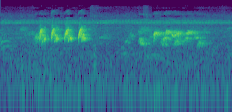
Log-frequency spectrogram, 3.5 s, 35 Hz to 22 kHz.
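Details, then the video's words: Red-whiskered bulbul, caged one year after capture in the Vietnam–Laos wild, song called 80% doubled, played to stimulate other bulbuls; four quick loud chirps in a row, a pause, then a longer rolling warble, a steady whine underneath. "นกกรงหัวจุกป่าเวียดลาว ชำใว้1ปี เบิ้ล80% เปิดกระตุ้นนกฟังนกร้อง"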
